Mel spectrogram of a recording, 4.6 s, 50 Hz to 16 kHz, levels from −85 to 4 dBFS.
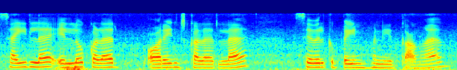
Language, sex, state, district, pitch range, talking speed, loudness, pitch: Tamil, female, Tamil Nadu, Chennai, 185-215 Hz, 105 wpm, -16 LUFS, 205 Hz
